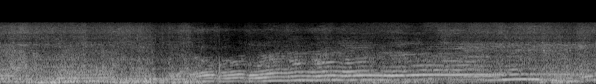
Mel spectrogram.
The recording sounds remade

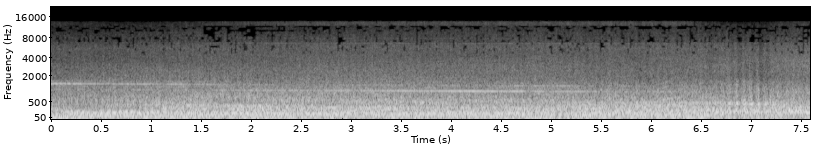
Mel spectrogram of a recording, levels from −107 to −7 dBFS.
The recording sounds recorded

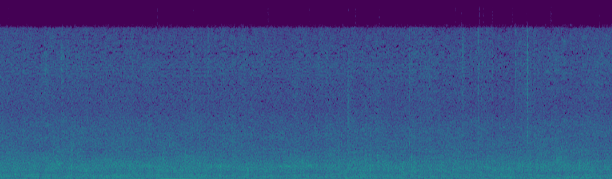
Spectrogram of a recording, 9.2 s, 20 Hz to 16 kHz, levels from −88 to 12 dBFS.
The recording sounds remade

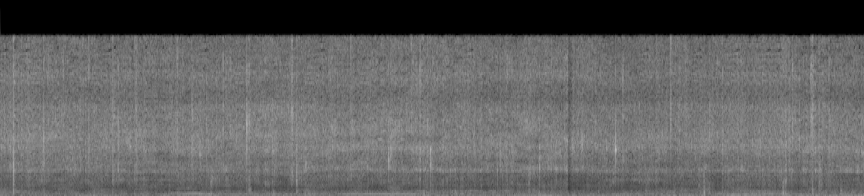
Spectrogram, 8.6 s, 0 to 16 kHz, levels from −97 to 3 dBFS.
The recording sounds remade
